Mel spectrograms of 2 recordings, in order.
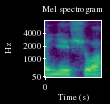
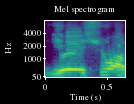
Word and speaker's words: Yeshua: benar yaitu yesua hamasiah Yod Shin wau Ayin yesua bacanya yesua yodsin wau Ayin itu bacanya yesua enggak pernah ada Yin bawa Ayin dibaca Yesus enggak akan pernah ada ya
